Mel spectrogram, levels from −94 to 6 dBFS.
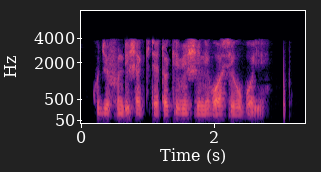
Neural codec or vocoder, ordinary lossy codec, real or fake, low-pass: none; AAC, 16 kbps; real; 7.2 kHz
